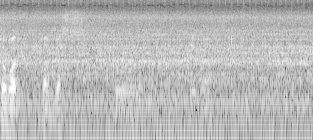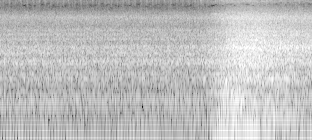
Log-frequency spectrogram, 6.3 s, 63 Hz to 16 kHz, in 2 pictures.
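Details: 1997 Suzuki Baleno, previously misfiring and lacking power, after repairing spark plug wires and a leaking number-one injector O-ring: steady even idle, then clean quick rise in revs without stumble or hesitation.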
